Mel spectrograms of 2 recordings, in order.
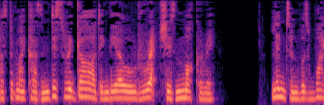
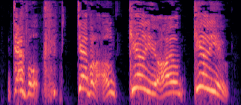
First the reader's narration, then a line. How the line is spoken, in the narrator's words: He rather shrieked than said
